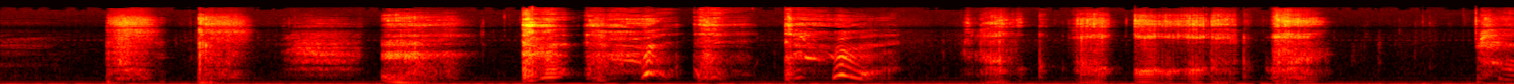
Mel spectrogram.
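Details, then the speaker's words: Comedic imitation by an adult of a boyfriend's habitual throat clearing: a long string of about a dozen harsh, rasping throat clears in quick succession. "yeah it sounds like this whole throat clearing thing is uh you know an assertion of his dominance"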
